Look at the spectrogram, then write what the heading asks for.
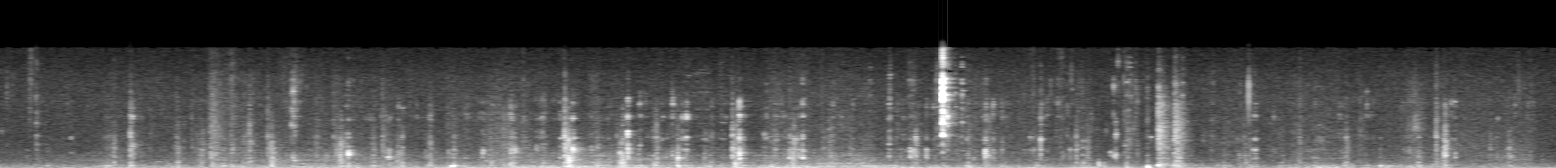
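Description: Close-miked chewing and soft mouth clicks of someone eating a bite of grilled lamb chop, with one sharper click about nine seconds in. Near the end, knife and fork tap lightly on a ceramic plate.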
